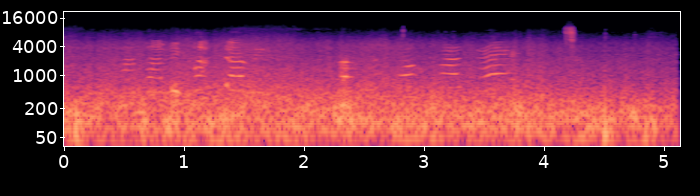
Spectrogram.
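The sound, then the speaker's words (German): Steady, loud wind blowing from the direction of Belgium, buffeting the microphone with a low rumbling roar throughout, while a voice speaks faintly underneath. “wie bei dir, ganz schön windig, ja.”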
